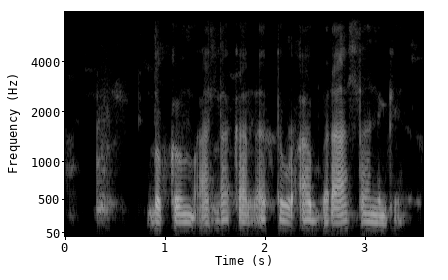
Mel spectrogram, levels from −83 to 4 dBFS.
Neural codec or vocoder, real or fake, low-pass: codec, 16 kHz, 2 kbps, FunCodec, trained on Chinese and English, 25 frames a second; fake; 7.2 kHz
